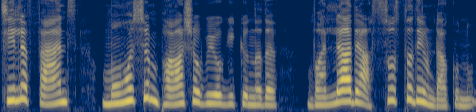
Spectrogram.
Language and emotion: Malayalam, disgusted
